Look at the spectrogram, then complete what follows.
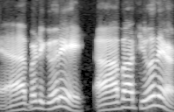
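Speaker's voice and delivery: bad put-on Canadian accent. Greeting the others as the show's guests are introduced, in a bad Canadian accent. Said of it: "I'm not a good Canadian accent guy".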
